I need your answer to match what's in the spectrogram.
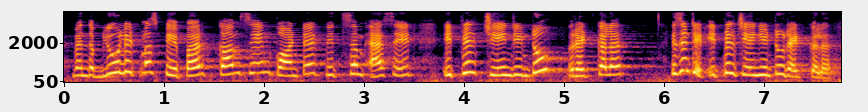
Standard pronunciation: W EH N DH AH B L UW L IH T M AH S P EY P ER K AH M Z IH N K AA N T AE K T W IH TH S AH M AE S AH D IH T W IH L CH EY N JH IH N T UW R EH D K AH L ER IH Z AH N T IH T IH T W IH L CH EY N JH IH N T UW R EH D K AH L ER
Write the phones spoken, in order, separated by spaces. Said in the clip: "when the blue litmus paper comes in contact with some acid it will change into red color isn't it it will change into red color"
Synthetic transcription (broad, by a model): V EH N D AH B L UW L IH T M AH S P EY P ER K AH M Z IH N K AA N T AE K T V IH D S AH M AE S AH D IH T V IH L CH EY N JH IH N T UW R EH D K AH L ER IH Z AH N T IH T IH T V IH L CH EY N JH IH N T UW R EH D K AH L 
